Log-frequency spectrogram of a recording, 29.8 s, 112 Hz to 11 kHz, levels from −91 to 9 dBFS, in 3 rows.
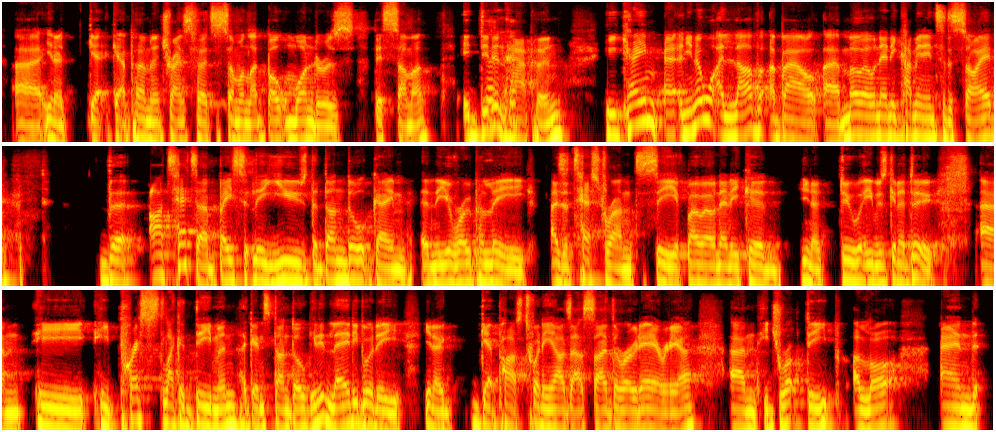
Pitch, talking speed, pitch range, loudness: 115 Hz, 190 wpm, 110-130 Hz, -20 LUFS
